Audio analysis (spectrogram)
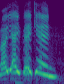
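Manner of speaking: put-on excited kid. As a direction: recall a kid's delight in a high voice. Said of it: "remember being a kid going".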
